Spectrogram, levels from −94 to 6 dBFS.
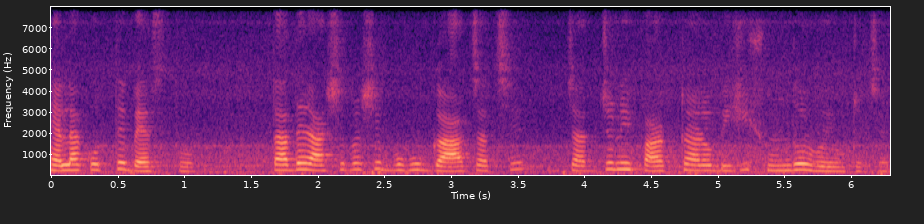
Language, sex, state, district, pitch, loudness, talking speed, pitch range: Bengali, female, West Bengal, Kolkata, 245 Hz, -18 LUFS, 180 wpm, 210-275 Hz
